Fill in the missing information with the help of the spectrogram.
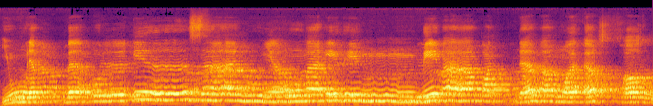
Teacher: Kita menggetarkan huruf ro dengan getaran yang kuat.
